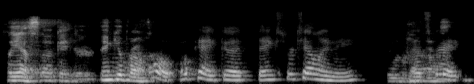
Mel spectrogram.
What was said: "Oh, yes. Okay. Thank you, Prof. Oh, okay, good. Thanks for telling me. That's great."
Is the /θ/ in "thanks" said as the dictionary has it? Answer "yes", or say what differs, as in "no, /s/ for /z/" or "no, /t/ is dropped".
yes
